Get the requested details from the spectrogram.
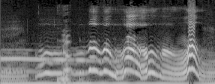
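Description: A dog vocalizes in a long, wavering howl-like whine that rises and falls in pitch for about three seconds, fairly loud, with a sharp upward swoop near the end.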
